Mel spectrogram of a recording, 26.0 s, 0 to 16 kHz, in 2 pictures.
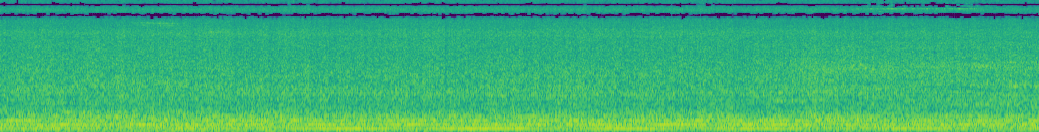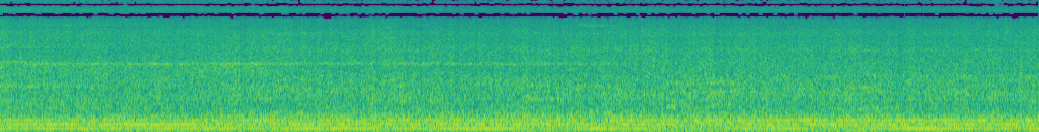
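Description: New York City subway train of R160 cars standing at the platform, its on-board equipment and air conditioning giving a steady hum with several low, even tones.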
